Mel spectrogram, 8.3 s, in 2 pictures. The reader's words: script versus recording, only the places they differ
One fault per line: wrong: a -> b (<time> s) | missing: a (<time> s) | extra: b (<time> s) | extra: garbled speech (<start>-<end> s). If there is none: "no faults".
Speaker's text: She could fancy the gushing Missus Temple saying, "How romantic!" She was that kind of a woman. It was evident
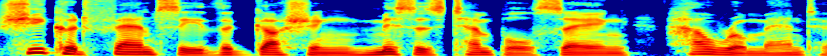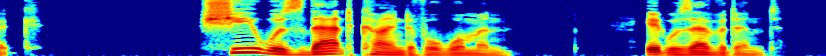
no faults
